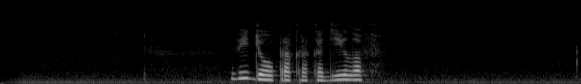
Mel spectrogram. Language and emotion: Russian, neutral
